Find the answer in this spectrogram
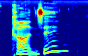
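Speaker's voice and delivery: acted confused, unsure, searching tone. Retelling how a guest tried to understand the question: imitating a confused question. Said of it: "trying to understand what was being asked".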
